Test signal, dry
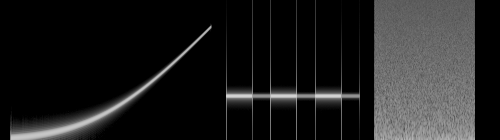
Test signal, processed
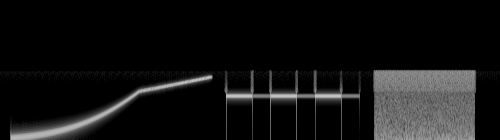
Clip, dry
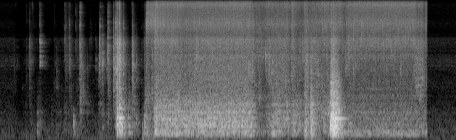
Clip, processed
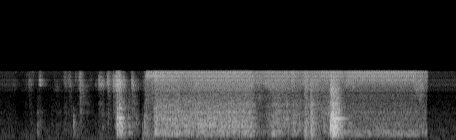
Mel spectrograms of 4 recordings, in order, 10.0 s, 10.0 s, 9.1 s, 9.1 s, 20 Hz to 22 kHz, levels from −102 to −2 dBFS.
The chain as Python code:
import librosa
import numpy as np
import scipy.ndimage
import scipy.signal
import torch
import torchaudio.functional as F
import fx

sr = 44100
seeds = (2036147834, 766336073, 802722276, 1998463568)

y = fx.freq_compress(x, sr, knee_hz=1700.0, ratio=4.0)
y = y * 10.0 ** (-6.5 / 20.0)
